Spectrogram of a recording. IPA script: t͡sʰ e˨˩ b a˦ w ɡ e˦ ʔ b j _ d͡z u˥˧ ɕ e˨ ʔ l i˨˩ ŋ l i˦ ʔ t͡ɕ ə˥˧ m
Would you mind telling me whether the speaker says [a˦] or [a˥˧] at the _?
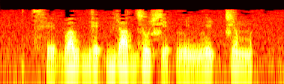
a˦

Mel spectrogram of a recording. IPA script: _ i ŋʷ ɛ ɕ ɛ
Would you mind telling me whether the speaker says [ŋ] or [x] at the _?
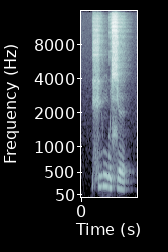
x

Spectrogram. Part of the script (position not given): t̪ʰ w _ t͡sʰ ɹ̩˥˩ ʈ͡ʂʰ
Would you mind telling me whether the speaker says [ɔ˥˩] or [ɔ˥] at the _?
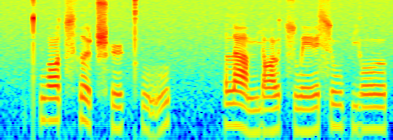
ɔ˥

